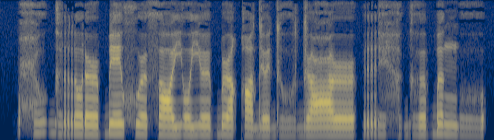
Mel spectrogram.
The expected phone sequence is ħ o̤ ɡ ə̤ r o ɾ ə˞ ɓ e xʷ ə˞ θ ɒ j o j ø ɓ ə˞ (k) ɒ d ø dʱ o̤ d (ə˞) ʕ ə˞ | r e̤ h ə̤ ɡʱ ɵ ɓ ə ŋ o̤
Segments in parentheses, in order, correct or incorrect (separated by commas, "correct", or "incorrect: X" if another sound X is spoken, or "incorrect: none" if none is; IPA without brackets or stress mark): incorrect: q, correct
